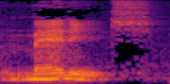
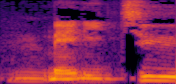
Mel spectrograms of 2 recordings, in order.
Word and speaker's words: manage: 그래서 원어민 발음 들어보시면 우리도 지으로 끝나요. manage. 음. Can you manage this affair? 우리도 manage 이라고 말해요. 음. 그래서 물론 너무 크고 길게 하면은 그것도 이상해요. – 매니즈 음.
